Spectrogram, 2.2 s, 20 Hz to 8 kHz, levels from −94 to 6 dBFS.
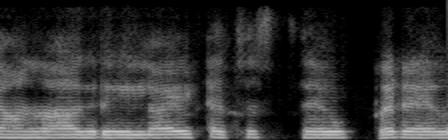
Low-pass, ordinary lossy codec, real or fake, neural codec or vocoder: none; none; fake; codec, 16 kHz, 2 kbps, FreqCodec, smaller model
